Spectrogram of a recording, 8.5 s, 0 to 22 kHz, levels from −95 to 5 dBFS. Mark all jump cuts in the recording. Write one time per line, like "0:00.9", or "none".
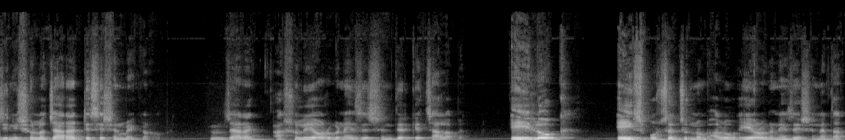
none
